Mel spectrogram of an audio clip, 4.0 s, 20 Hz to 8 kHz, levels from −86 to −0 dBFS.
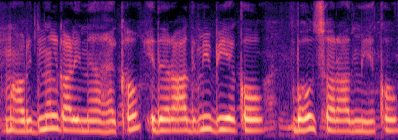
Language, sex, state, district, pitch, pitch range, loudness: Hindi, female, Bihar, Begusarai, 235 Hz, 220-245 Hz, -15 LUFS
